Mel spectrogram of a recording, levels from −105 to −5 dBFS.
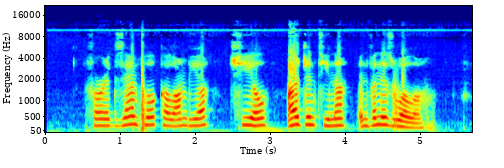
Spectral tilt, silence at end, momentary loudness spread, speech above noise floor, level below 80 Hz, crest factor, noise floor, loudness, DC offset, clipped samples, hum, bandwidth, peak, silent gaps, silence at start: -6 dB/octave; 0.55 s; 10 LU; 33 dB; -50 dBFS; 14 dB; -51 dBFS; -19 LUFS; under 0.1%; under 0.1%; none; 11 kHz; -6 dBFS; none; 0.6 s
